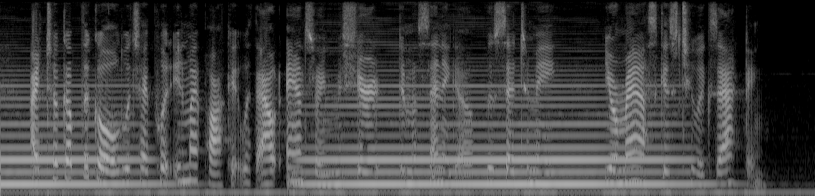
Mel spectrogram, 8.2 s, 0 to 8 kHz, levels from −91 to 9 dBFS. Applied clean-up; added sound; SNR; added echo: none; Bowed string instrument; -2 dB; none.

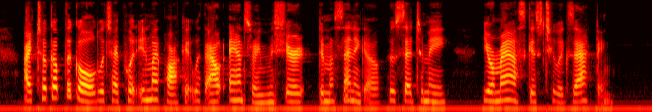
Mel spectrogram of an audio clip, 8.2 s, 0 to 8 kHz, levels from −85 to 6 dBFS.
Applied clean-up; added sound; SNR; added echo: none; none; none; none.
